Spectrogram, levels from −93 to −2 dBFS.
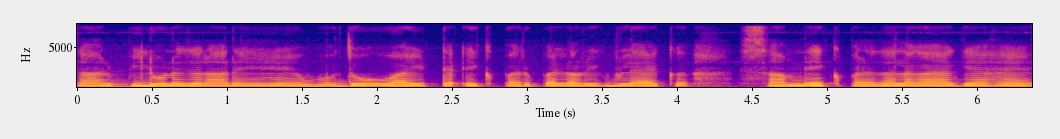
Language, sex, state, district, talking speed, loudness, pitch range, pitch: Hindi, female, Jharkhand, Deoghar, 190 wpm, -14 LUFS, 230-250 Hz, 240 Hz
